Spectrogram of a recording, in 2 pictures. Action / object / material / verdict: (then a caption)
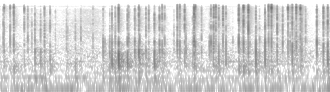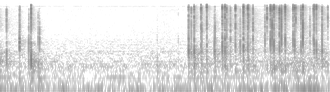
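tap / tablet glass screen / glass / none. Long nails tap rapidly on the glass screen of an iPad lying flat, making quick, dry, bright clicks with almost no ring. The tapping comes in dense bursts, pauses for about two seconds near the middle, then resumes at the end.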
